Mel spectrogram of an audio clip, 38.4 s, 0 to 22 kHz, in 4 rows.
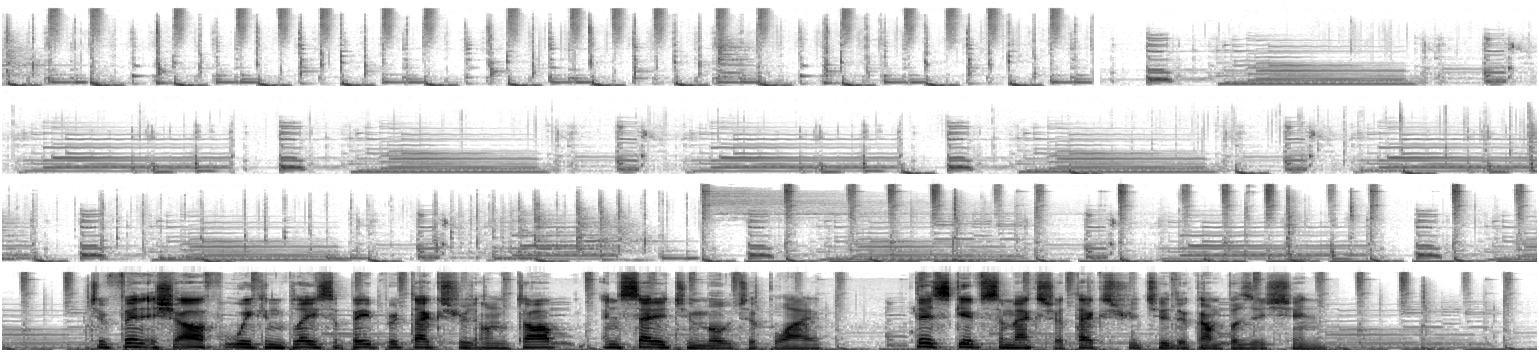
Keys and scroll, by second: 0.0-0.2 typing, 1.2-3.9 typing, 3.2 Return, 3.5 Return, 8.4 ctrl+a, 8.4 typing, 9.9-14.1 typing, 15.2-18.7 typing, 16.5 ctrl+d, 17.0 ctrl+a, 21.6 t, 27.1 v, 32.4 alt+Tab.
